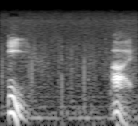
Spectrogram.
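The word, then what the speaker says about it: 義: call not law but justice this word is pronounced e i and justice in this sense corresponds rather to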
